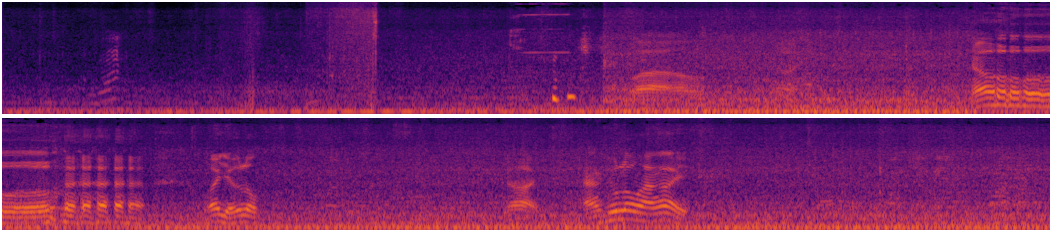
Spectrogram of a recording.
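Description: A bus engine idles with a low steady hum.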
